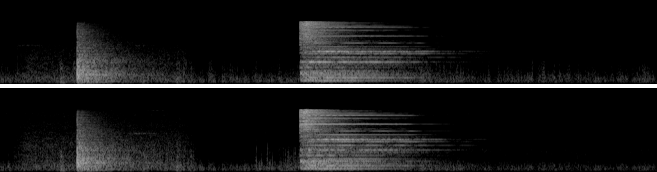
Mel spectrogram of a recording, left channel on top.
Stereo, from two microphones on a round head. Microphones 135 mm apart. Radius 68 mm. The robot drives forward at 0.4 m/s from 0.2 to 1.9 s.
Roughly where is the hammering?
Centre.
